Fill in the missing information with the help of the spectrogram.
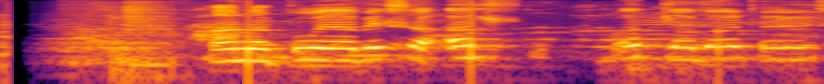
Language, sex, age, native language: Icelandic, male, 12, Icelandic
